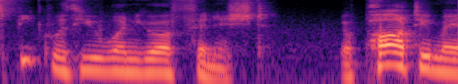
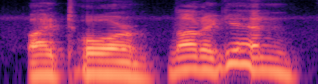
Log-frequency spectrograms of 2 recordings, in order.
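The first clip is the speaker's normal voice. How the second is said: exasperated; 2 semitones higher, 7 dB louder than usual. Acted. Lady exasperated at suitor.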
